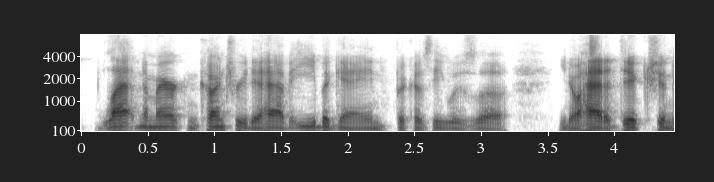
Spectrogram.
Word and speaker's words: Ibogaine: It's spelled with an I, but I've heard E, but who knows?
